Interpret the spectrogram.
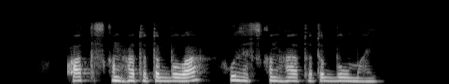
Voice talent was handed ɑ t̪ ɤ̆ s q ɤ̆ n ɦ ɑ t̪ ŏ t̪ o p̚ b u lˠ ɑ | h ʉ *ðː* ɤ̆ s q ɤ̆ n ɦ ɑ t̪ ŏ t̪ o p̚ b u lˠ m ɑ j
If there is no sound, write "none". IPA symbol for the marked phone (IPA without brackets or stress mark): ð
